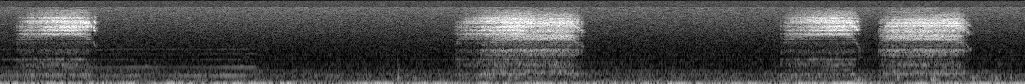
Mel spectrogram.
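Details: Wild barn owl mother feeding two newly hatched nestlings, nest camera recording; loud airy hisses, one short, one longer, then a quick double burst, over a humming background.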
